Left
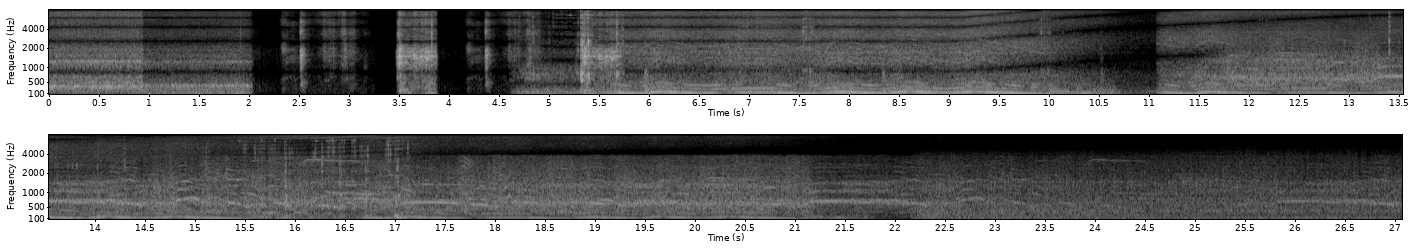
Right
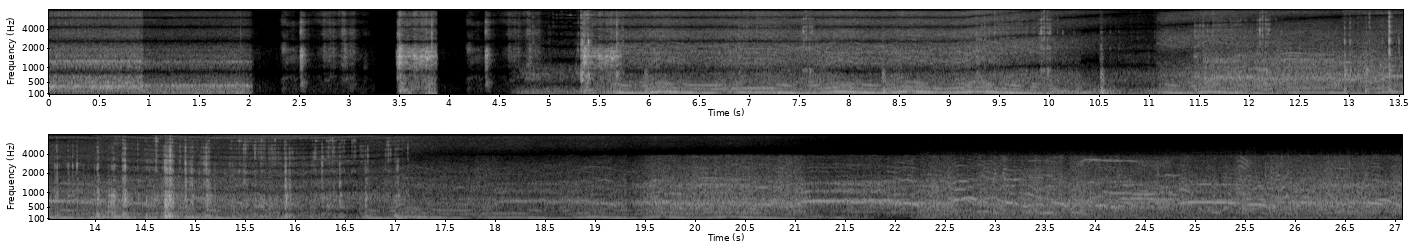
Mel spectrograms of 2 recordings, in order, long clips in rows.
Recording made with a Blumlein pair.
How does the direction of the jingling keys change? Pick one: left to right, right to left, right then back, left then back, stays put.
right then back.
